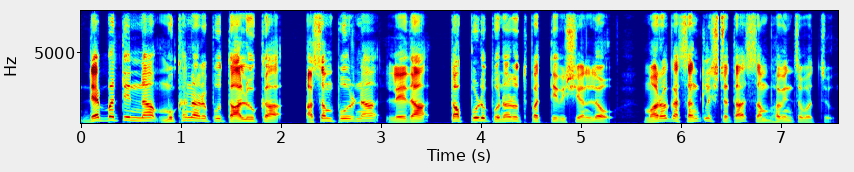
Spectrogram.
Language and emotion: Telugu, neutral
